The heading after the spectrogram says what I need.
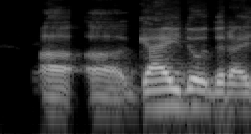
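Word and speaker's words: Guaidó: the president i always have a hard time pronouncing this name gaido uh gaido that i said right yeah he agreed and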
